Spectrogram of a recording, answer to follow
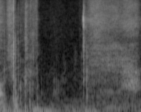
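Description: Soft handling noises of a tarot deck as a card is drawn and laid on the tabletop. About a second in, a brief, soft, steady hiss starts.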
